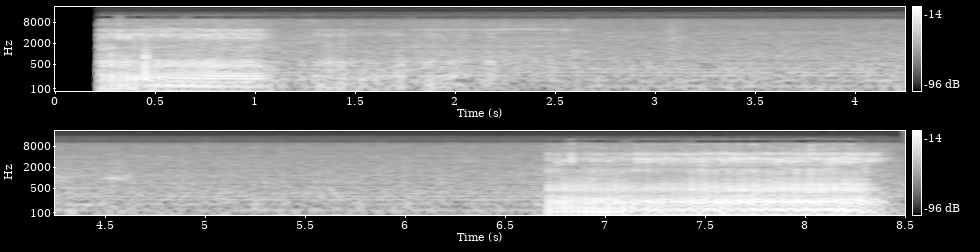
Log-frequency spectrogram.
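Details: Sleeping Bulldog snoring: a loud, rasping snore opens the recording, then low, droning breaths rumble steadily, before another long, harsh snore swells near the end.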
